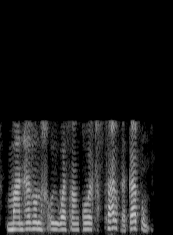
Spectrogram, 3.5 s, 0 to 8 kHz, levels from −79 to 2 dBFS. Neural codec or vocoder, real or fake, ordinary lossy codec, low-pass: codec, 16 kHz, 0.8 kbps, ZipCodec; fake; AAC, 16 kbps; 7.2 kHz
